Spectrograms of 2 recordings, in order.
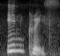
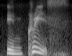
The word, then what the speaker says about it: increase: So in this case, this is a noun, so it's increase. Whereas here is a verb, increase, right?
